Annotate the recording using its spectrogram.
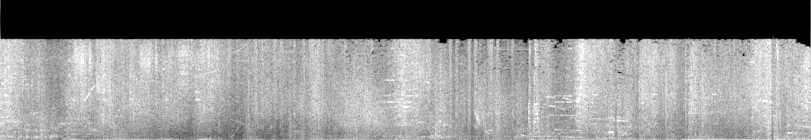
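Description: Electric blasts crackle and buzz loudly.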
